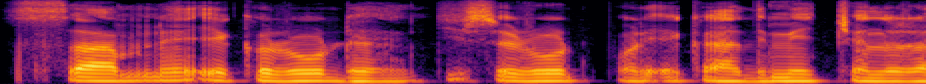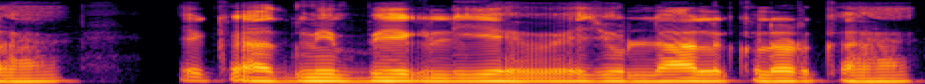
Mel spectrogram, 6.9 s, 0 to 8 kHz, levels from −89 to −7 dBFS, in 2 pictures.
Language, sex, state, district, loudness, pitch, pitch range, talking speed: Hindi, male, Bihar, Patna, -21 LUFS, 120 Hz, 115-125 Hz, 190 wpm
